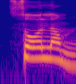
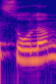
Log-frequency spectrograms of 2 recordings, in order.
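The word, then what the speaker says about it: solemn: फिर है यहाँ पर सोलम, क्या है? सोलम। यहाँ पर भी हम क्या करेंगे, एम के बाद एन है, एम के बाद क्या है? एन है, तो इस एन का उच्चारण हम नहीं करेंगे।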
